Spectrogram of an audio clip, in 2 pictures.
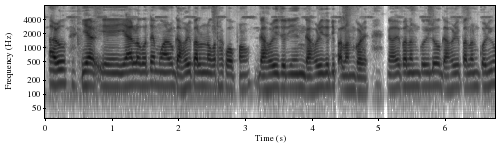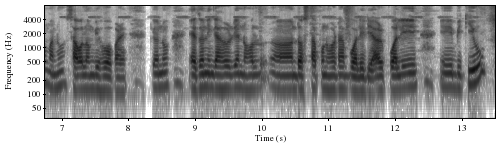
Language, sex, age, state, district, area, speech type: Assamese, male, 30-45, Assam, Charaideo, rural, spontaneous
